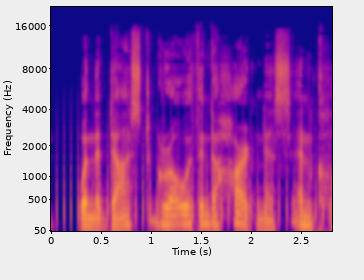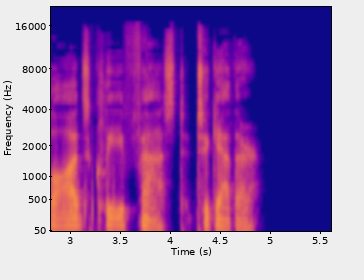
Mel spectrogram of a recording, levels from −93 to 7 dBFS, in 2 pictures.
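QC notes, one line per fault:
0.05–3.44 s, train of clicks: likely interference or a faulty connection injecting regular pulses at 13.9 per second, heard as around fifty ticks peaking a few dB above the speech.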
